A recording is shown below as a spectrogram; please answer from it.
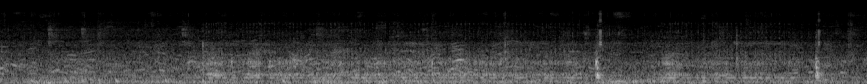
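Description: Passers-by talking over a steady low rumble and hum, with one sharp knock about six seconds in.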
